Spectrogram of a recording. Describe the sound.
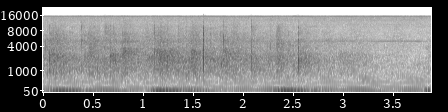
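Applause from a church audience acclaiming the Lord after an offering prayer during a French-language service: steady, moderately loud clapping that swells and eases a few times over a low constant hum.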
